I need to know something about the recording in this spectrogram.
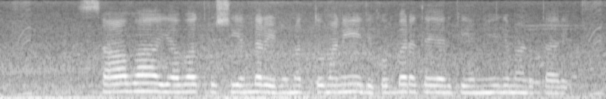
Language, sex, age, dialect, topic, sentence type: Kannada, female, 18-24, Coastal/Dakshin, agriculture, question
